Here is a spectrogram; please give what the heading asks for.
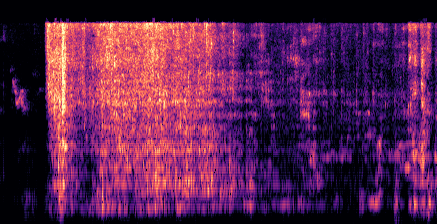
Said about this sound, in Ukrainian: Заливаємо відром води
